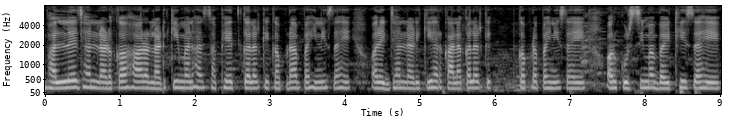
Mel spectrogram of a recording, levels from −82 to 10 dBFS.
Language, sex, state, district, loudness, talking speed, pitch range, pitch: Chhattisgarhi, female, Chhattisgarh, Raigarh, -19 LUFS, 205 wpm, 200-215 Hz, 210 Hz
